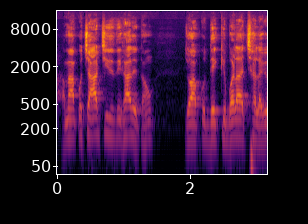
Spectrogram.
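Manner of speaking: usual speaking voice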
